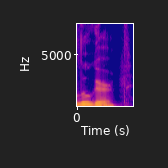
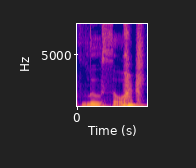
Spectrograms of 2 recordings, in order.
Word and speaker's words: Luthor: And then he starts doing good, and he's like, Lex Luger. And then Lex Luthor's like, Luthor. Luthor. I own the news stations, so please just say it right.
